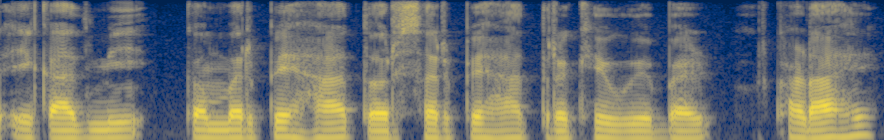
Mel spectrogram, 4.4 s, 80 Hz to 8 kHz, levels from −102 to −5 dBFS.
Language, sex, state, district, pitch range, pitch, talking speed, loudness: Hindi, male, West Bengal, Alipurduar, 110-120 Hz, 115 Hz, 190 wpm, -19 LUFS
